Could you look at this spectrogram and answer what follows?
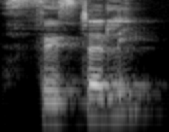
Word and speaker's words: systole: Their proper pronunciation is systole and diastole, but I am not used to these pronunciations, so I am sticking with systole and diastole.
